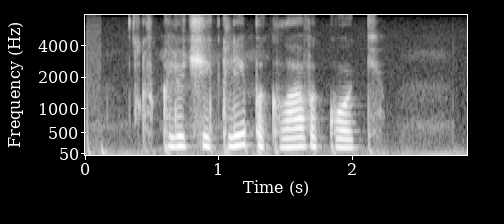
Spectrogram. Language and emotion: Russian, neutral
